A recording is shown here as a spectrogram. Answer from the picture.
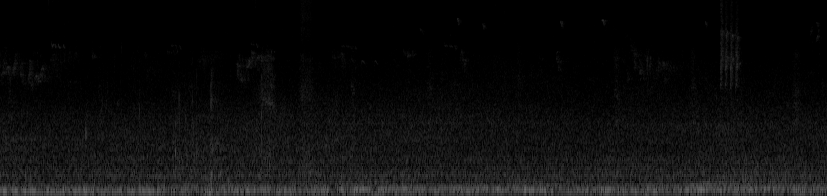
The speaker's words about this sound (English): Watching the wee birdies, the dunnocks and the sparrows, getting about their business in the shrub, in the shrubbery, the shrubbery.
